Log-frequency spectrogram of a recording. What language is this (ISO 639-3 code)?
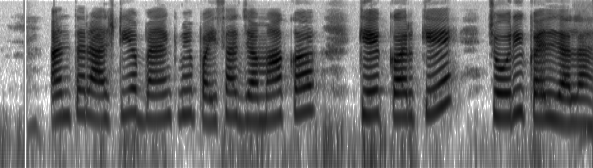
bho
